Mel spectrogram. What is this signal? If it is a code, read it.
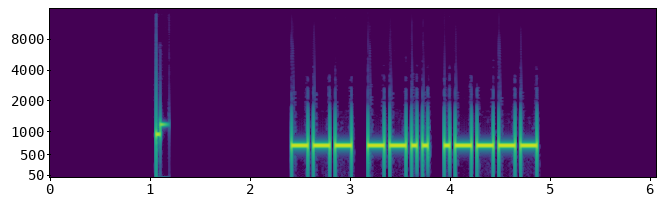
Morse code, heard as a keyed tone, about 22 wpm, 700 Hz. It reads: OZ1
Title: Callsign Prefixes for Top 100 DXCC - 22wpm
